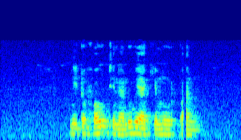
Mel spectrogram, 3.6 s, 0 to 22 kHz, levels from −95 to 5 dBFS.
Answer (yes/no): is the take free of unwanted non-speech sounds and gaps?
no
